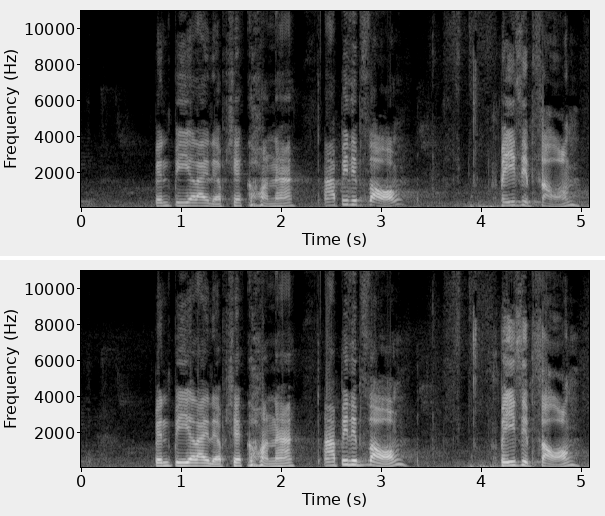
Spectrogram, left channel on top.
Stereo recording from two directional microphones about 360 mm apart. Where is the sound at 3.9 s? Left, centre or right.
Centre.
